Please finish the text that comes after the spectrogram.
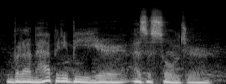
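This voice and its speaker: A man playing an earnest, lovestruck outlawed prince turned soldier in an audio roleplay drama, speaking softly and with measured pauses. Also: fairly low pitch, expressive, a faint crowd, lightly acted. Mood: solemn.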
